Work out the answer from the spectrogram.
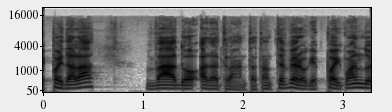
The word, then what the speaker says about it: Atlanta: Anzi, dovrei dire Atlanta, perché loro hanno questa pronuncia americana molto southern, no? Atlanta, molto, molto di slang, che di lì a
